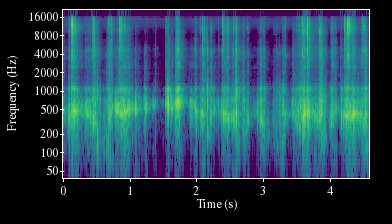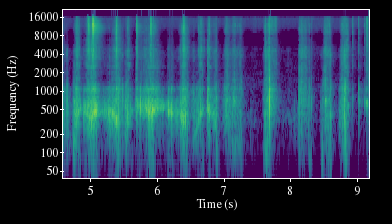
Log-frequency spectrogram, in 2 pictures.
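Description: Hands twist the black plastic screw lid on a translucent plastic jar, producing a rapid run of scraping clicks centered in the midrange with bright, sharp edges. The grinding ratchet is dense for about seven seconds, then thins into a few scattered clicks separated by near silence.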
